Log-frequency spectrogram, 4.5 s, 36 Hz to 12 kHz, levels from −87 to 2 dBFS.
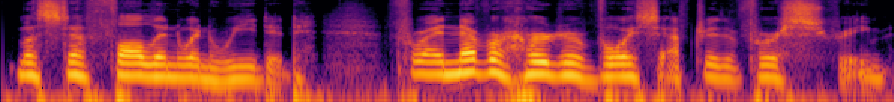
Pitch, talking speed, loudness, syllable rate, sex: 155 Hz, 215 wpm, -18 LUFS, 5.1 syllables/s, male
